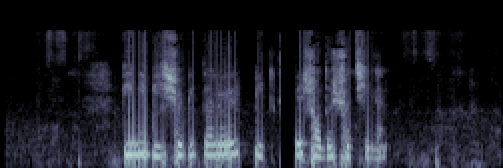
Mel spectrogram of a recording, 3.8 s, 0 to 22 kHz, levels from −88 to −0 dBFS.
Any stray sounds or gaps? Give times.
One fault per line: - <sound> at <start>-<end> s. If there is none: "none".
- dropout at 2.1-2.2 s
